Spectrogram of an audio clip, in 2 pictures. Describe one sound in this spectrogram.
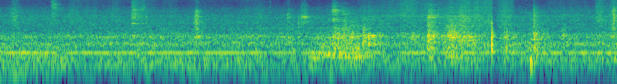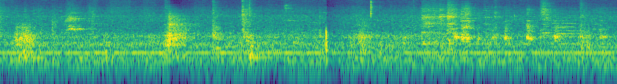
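Chopsticks tap and click against a plate.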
